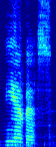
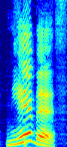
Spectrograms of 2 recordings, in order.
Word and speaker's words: Nieves: It's pronounced Nieves. Nieves.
